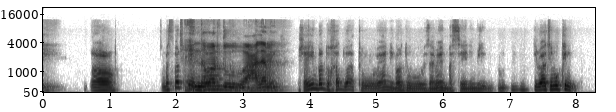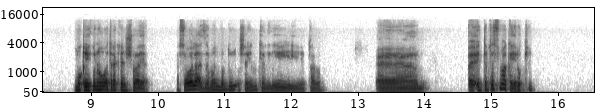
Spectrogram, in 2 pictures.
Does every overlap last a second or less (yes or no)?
yes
